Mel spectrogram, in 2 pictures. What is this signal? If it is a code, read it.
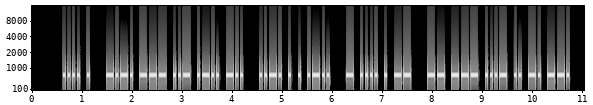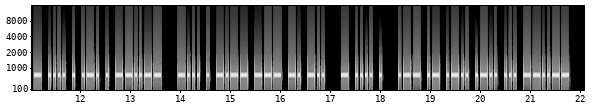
Morse code, heard as a keyed tone, about 25 wpm, 700 Hz. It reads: HE COULD FEEL THEM MOVING THERE, BEYOND THE WALLS,
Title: A Sound Of Thunder 25wpm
